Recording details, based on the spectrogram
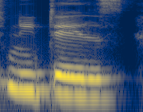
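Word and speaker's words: Gnetales: जी is silent नीटेल्स।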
